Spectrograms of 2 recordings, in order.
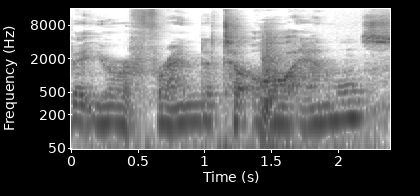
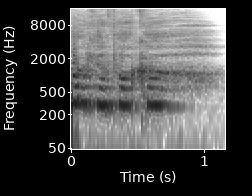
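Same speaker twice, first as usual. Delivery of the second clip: metal scream voice, much higher and louder; 13 semitones higher, 10 dB louder than usual. Needing to wake up before playing hard rock: metal scream voice. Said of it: "my best impression of a metal voice".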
